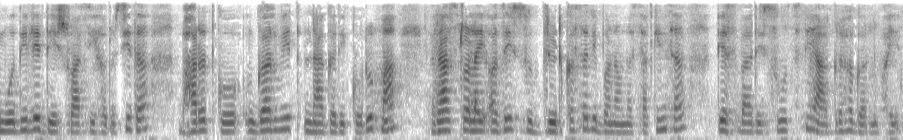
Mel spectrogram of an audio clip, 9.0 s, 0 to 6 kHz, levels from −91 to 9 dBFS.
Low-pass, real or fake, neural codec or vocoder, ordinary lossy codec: 5.4 kHz; fake; autoencoder, 48 kHz, 128 numbers a frame, DAC-VAE, trained on Japanese speech; AAC, 24 kbps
